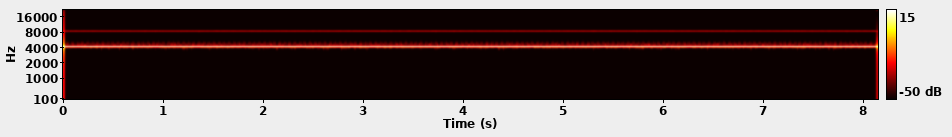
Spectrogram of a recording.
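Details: A steady, high-pitched pure tone rings unchanged throughout with no other sound: a sound-effect simulation of tinnitus ringing.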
